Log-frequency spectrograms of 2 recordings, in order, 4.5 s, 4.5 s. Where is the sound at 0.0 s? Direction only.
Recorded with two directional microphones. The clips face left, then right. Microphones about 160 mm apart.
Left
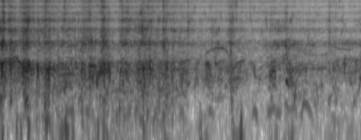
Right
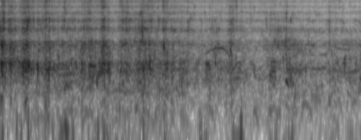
10° left (ahead or behind).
